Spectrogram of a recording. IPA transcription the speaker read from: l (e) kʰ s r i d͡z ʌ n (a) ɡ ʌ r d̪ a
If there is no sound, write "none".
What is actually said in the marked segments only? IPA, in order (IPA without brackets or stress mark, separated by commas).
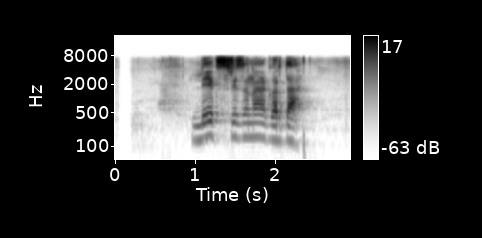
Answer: e, a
